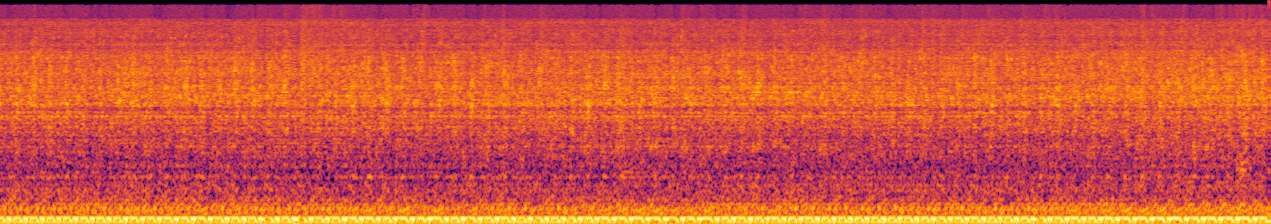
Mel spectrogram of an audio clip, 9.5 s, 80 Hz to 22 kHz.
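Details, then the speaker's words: Sixties Ford Galaxie with a small-block V8 (289, possibly a 302), carbureted, after revival: steady, even low burble sitting a touch fast and never settling; slightly high idle, suspected timing too advanced, carburetor to be checked. "I want to back the timing down with it. >> That might be why it's pretty fast idling, too."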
